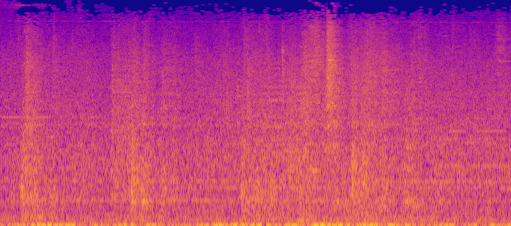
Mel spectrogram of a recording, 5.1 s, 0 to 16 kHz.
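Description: JR 719 series electric multiple unit running along the line: a steady rumble with its wheels clacking over rail joints about once a second.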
